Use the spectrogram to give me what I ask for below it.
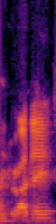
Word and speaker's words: Andrade: I think Felipe Andre, am I pronouncing it? Layla Starr. Andrade, the Layla Starr guy, yeah.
